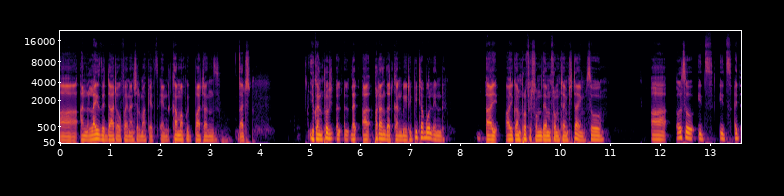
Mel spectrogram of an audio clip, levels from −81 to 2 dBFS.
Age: 20-39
